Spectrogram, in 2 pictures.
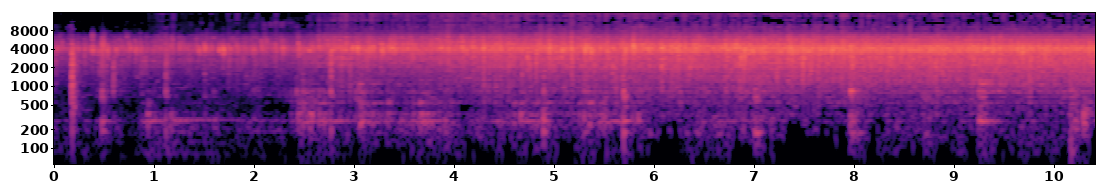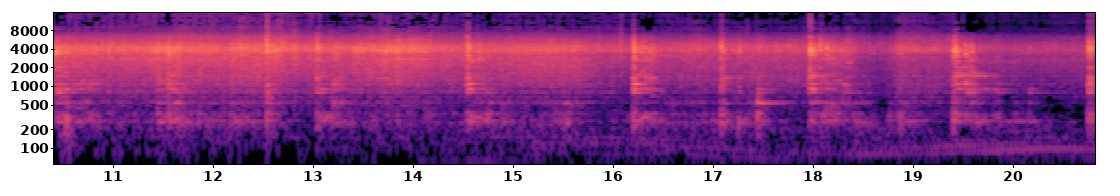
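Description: Cut taro stalks frying in hot oil in a wok with fried garlic, shallots and chilies: a sizzle that builds over the first few seconds as the pieces go in, holds strong, then eases off near the end. A metal spatula scrapes and knocks against the wok as the stalks are stirred.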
